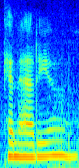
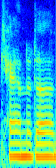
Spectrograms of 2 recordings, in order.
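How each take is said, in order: First: The word ends with an added 'ee-a' sound. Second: The word ends with a plain 'da' sound. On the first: The speaker calls it wrong. "not Canada. There isn't an I in it" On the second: The speaker calls it right. "it's just actually Canada"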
